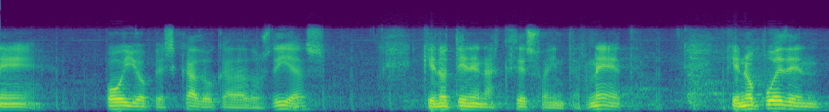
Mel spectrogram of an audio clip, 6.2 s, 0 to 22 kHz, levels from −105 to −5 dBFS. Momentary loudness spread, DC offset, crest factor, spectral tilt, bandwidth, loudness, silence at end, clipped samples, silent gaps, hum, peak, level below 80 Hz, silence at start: 17 LU; under 0.1%; 16 dB; -4.5 dB/octave; 8.2 kHz; -21 LUFS; 0 s; under 0.1%; none; none; -6 dBFS; -60 dBFS; 0 s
